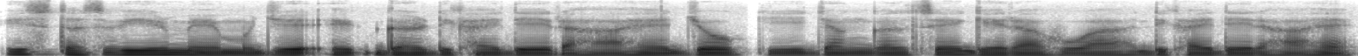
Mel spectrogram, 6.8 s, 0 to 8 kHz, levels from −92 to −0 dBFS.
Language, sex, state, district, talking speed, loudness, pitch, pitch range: Hindi, male, Arunachal Pradesh, Lower Dibang Valley, 175 wpm, -17 LUFS, 90 Hz, 90-95 Hz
